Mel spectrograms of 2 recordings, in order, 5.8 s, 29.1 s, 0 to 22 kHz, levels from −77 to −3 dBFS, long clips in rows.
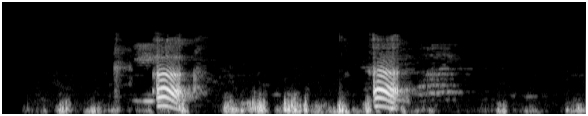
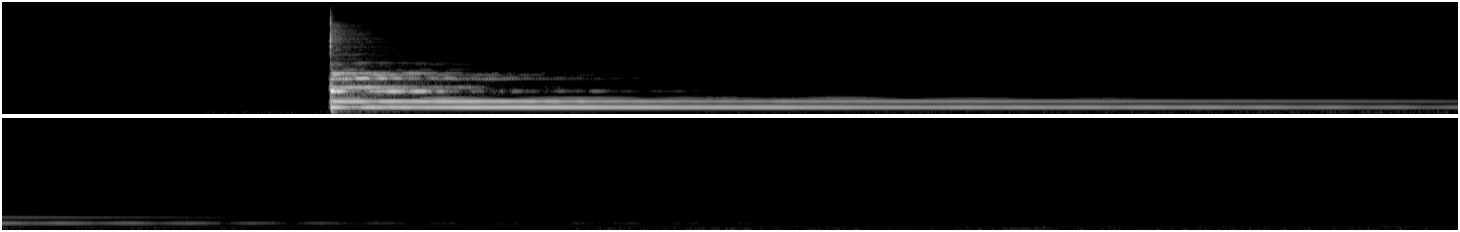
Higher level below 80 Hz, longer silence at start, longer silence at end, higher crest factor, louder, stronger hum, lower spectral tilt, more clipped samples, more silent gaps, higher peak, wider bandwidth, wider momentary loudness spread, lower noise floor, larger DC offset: first, -44 dBFS vs -78 dBFS; second, 0.55 s vs 3.25 s; second, 0 s vs 13.95 s; second, 18 dB vs 32 dB; first, -18 LUFS vs -28 LUFS; neither; first, -8 dB/octave vs -4 dB/octave; neither; neither; about the same, -2 dBFS vs -2 dBFS; second, 7 kHz vs 15 kHz; about the same, 24 LU vs 23 LU; second, -48 dBFS vs -77 dBFS; neither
